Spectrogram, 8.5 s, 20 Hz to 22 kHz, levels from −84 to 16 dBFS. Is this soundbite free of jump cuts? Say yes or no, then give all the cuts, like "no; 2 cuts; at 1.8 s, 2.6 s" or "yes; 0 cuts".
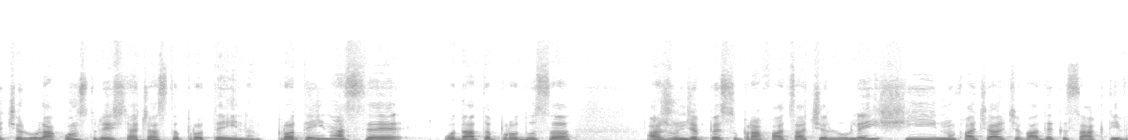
yes; 0 cuts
